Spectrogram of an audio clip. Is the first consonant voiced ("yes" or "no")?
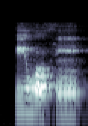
yes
